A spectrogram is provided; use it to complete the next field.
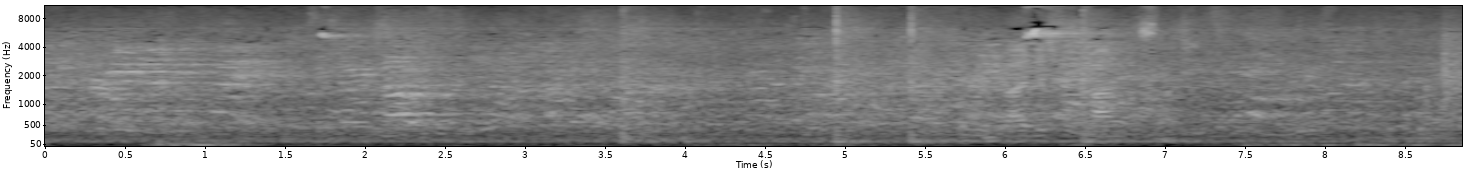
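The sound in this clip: Basketball bounces on a court floor as a player at the free-throw line prepares her shot in the fourth quarter. A few dull thuds sit under a steady crowd murmur, with a commentator talking throughout.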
